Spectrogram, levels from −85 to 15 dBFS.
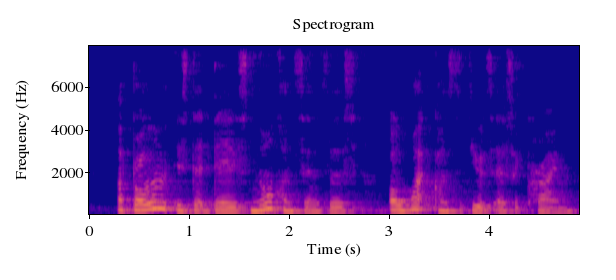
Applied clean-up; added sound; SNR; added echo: none; none; none; reverberation time 2.1 s.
